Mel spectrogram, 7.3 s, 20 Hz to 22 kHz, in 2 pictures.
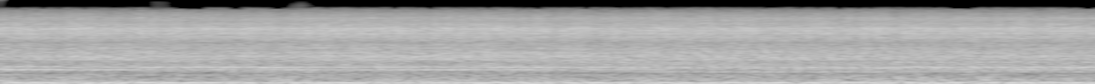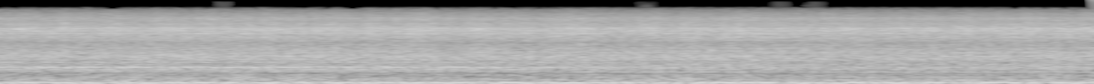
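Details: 1947 Ford cab-over V8 truck, unrun for about 60 years, after starter ground fix: steady low rumble with an even beat and no knocks or misses at a fast idle; running normally.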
